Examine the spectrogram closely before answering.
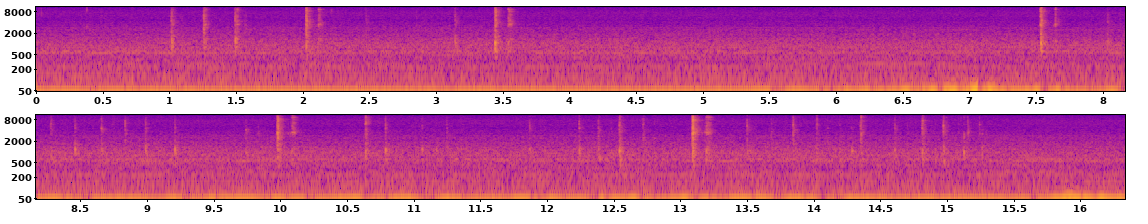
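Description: Keyboard keys click in quick bursts as someone types.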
